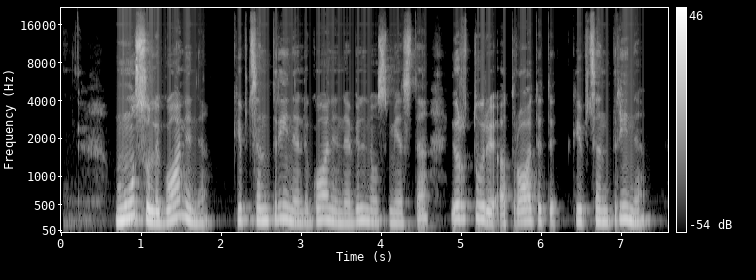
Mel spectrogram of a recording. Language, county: Lithuanian, Vilnius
